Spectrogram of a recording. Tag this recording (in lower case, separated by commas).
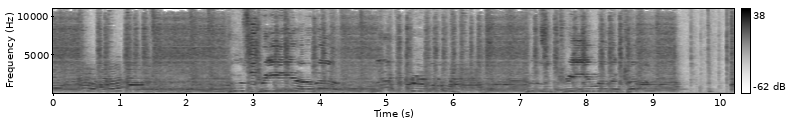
plucked string instrument, bass guitar, strum, musical instrument, guitar, music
